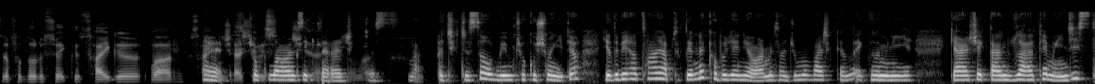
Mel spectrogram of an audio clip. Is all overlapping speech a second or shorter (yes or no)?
no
